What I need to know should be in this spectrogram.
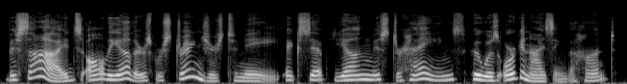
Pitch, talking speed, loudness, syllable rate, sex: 205 Hz, 160 wpm, -18 LUFS, 4.5 syllables/s, female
